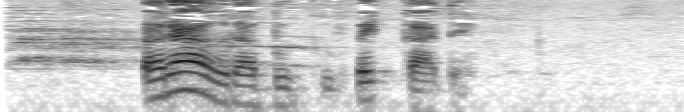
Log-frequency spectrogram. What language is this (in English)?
Nüpode Huitoto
